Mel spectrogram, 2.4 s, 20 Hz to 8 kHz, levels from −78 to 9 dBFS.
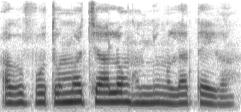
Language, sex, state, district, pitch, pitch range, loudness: Wancho, female, Arunachal Pradesh, Longding, 190 Hz, 185-205 Hz, -14 LUFS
